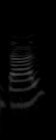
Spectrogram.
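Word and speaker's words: دال: उर्दू में इसे बोलते हैं दाल, और ये प्रोनाउंस करते हैं हम दा से। और इंग्लिश में तो सभी को पता है दा क्या होता है।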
